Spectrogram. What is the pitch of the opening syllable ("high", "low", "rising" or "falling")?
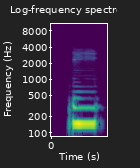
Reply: high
